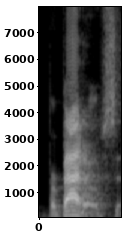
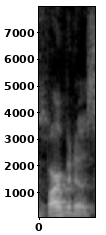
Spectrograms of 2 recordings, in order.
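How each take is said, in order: First: The middle syllable is stressed. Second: The middle syllable is not stressed. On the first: The speaker calls it right. "accentuating the bat part in it" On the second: The speaker calls it wrong. "that's what I was doing originally"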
